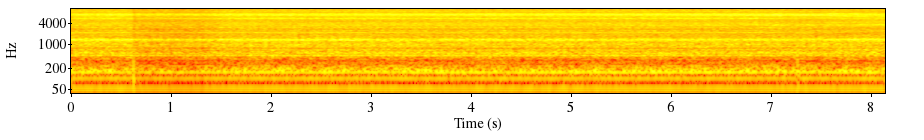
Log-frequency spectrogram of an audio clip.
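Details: Toyota 2ZZ-GE engine at idle with an aftermarket induction kit: steady, even idle with smooth low hum and constant airy intake hiss from the induction kit; no knocking, normal engine noise.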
